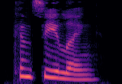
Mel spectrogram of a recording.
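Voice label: "concealing", British English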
